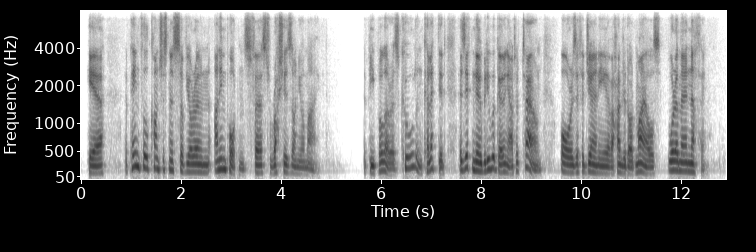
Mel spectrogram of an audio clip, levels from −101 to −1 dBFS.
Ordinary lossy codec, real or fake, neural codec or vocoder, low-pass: Opus, 16 kbps; real; none; 7.2 kHz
